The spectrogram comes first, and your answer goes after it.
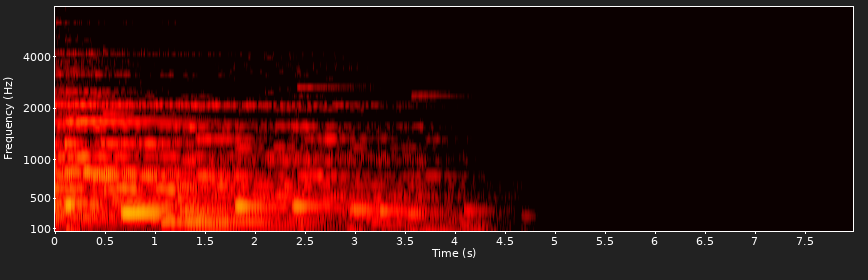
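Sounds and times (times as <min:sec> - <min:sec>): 
orchestral arrangement: 0:00.0 - 0:04.0.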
